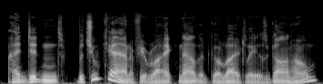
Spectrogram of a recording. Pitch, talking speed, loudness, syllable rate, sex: 100 Hz, 260 wpm, -18 LUFS, 5.4 syllables/s, male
